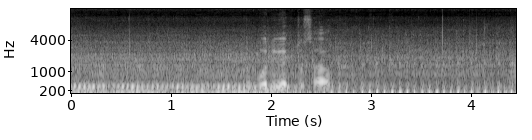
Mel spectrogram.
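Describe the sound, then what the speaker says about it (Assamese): A motorcycle ridden through heavy rain putters close by, its engine thumping in a steady pulse under a voice. "জিকি বাইক চলাই আছোঁ"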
